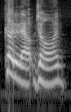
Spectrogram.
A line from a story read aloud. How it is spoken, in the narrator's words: he thundered at the coach dog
